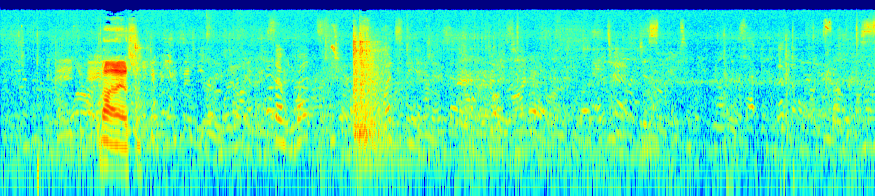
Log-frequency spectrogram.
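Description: Spectators chatter nearby outdoors.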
